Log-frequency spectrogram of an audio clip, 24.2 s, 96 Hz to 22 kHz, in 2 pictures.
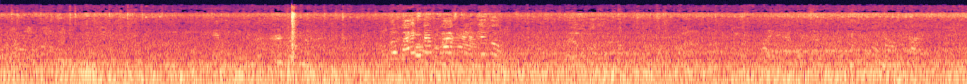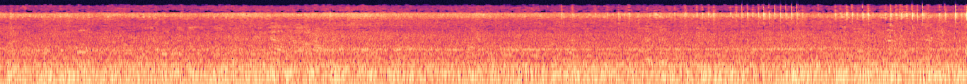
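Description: Steady drone of a Volvo B11R coach's inline-six diesel engine and road noise, heard from inside the driver's cab at highway speed, with a single sharp click about four seconds in.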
